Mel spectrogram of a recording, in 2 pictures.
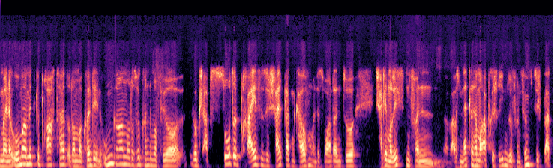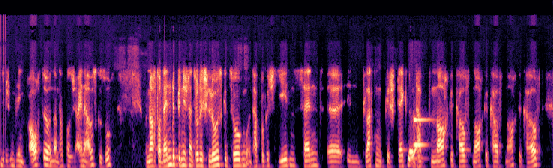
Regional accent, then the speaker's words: East Germany, Germany; ich bin gebürtiger DDR-Bürger

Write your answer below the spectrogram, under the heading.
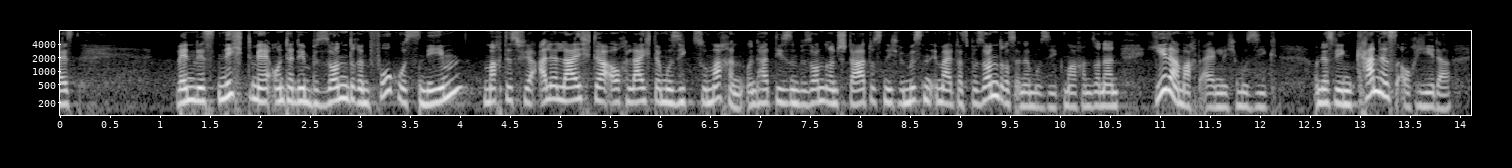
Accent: Hamburg, Germany; sie kommen aus Hamburg. Und ich komme ja auch aus Hamburg.

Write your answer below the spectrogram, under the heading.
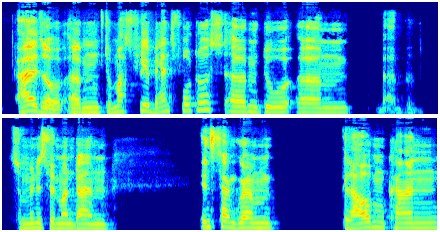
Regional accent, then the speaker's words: Germany; bei uns in Deutschland

